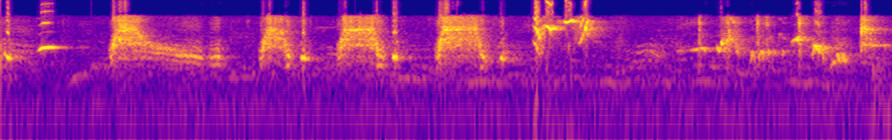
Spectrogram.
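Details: Gacor song of a White-rumped shama, dominated by loud rasping, broad churring bursts about every half second, mixed with a few sharp clicks and brief whistled fragments near the end.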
